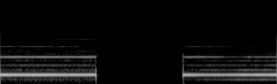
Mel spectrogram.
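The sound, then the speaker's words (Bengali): Telephone tone as a call is being connected: a steady, loud electronic tone that sounds for about a second, cuts off for a short gap, then resumes at the same pitch, with no voices. “Kalimullah সাহেবকে এই মুহূর্তে ফোনে connect করছি”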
